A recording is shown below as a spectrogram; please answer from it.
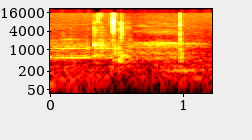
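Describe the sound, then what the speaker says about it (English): An embroidery machine's automatic needle threader gives a brief burst of quick mechanical clicks and a short whirring motor sound, close and fairly loud, over a low background hum. "this machine has a really lovely needle threader, which I love so much. All I have to do is do that and then go like this, and it threads that needle for me"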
